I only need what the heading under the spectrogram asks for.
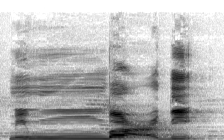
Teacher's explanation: نون ساکن کے بعد با آئے تو نون کو میم سے بدل کر غنہ اور اخفا کے ساتھ پڑھیں گے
